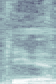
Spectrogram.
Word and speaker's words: Keen: It's pronounced Keen, not Kane apparently.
